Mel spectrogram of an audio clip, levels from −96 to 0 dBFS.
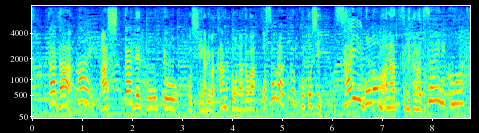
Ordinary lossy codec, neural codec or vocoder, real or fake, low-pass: none; none; real; none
